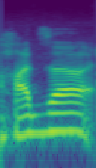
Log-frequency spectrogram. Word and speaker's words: Hadza: Hadza.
